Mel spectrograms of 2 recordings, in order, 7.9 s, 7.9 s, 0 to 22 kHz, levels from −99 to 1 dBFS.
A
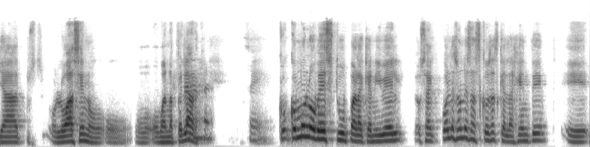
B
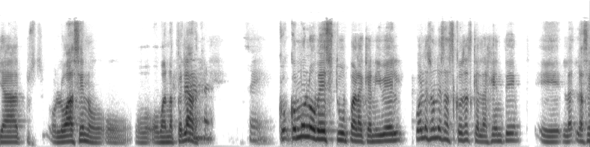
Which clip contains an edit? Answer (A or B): B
